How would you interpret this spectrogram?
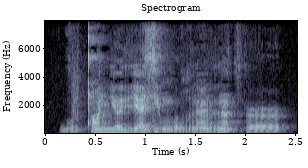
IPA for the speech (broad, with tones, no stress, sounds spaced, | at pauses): ɡʷ ə˨ v qʼ ũ˧ nʲ əː˧ rʲ æ˦ zʲ u˦˨ ŋʷ ɪ˨ w r æ̃˨ r ə̃˦ t͡sʼ ə˞˨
